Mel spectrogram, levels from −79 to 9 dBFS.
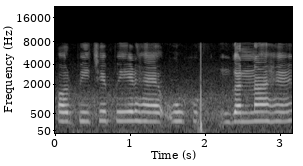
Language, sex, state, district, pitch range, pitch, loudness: Hindi, female, Uttar Pradesh, Shamli, 275-280 Hz, 275 Hz, -20 LUFS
